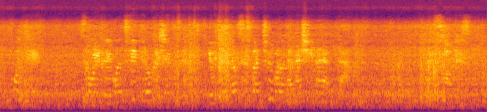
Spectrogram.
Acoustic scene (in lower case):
subway train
